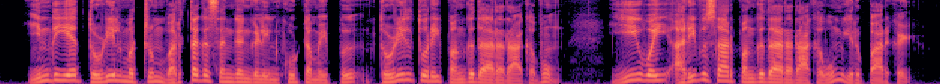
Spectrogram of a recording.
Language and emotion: Tamil, neutral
